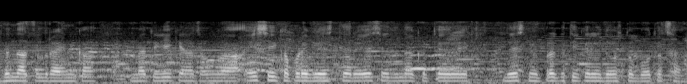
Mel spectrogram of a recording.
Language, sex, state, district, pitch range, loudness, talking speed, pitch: Hindi, male, Rajasthan, Bikaner, 160-170 Hz, -17 LUFS, 235 wpm, 165 Hz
